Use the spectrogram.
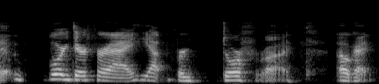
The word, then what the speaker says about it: burgdorferi: Burgdorferi.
